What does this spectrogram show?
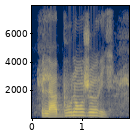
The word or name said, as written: la boulangerie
